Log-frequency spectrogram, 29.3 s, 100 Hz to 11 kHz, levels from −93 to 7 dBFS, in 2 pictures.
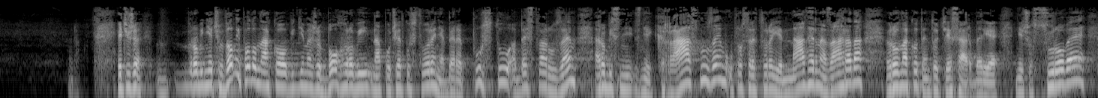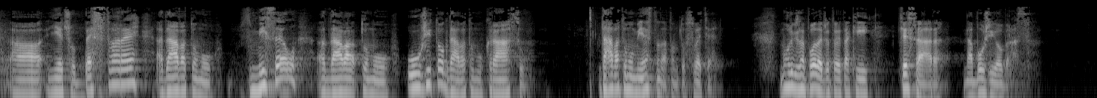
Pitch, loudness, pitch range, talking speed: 155 Hz, -25 LUFS, 130-175 Hz, 135 wpm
